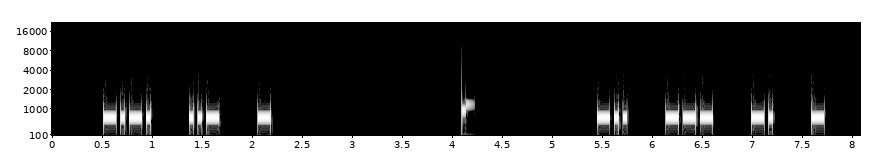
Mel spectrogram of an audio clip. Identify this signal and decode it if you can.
Morse code, heard as a keyed tone, about 27 wpm, spaced as for 16 wpm, 700 Hz. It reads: CUT DONT
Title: 3x Character Spacing - Top 300 Words - 28wpm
